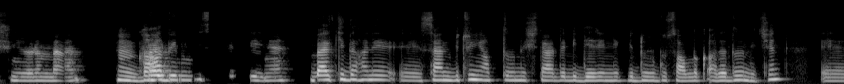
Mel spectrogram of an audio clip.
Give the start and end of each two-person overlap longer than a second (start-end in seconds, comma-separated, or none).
none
